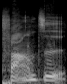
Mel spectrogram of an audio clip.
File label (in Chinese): "fang2zi", Chinese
